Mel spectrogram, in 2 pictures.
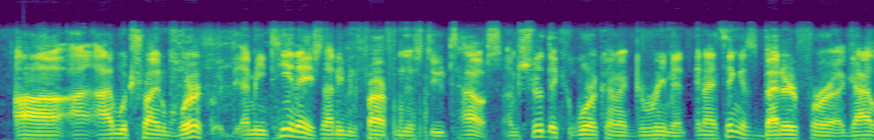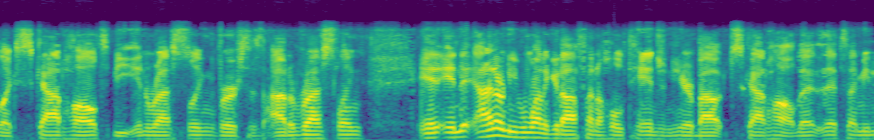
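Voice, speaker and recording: A man with a low voice hosts a talk radio show. He speaks quickly and informally, like a fan chatting with buddies. The audio is slightly dull and lo-fi. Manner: informal, frequent "man" and "dude". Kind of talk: opinionated sports talk radio chat.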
